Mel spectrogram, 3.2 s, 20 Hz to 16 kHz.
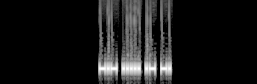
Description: Morse code, heard as a keyed tone, about 47 wpm, 700 Hz. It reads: K5AN
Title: USA Call Signs - 4 Characters - Repeated 2x - 50wpm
